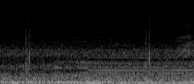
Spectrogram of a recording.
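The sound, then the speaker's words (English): Steady, muffled low rumble of a car interior, like an engine or road noise heard from inside the cabin, with a few faint light ticks and no one speaking. “You know, now I gotta um, I'm in my car right now.”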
